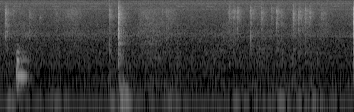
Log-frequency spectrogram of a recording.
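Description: Keys typed on a computer keyboard: a few separate keystrokes, then a quick run of light keystrokes near the end.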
